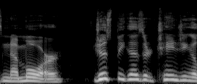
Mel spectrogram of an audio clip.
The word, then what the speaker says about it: Namor: my enemies call me Namor he pronounces it a little bit differently himself like he says no more just because they're changing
